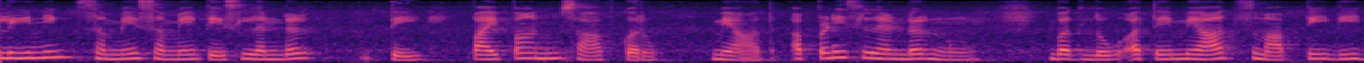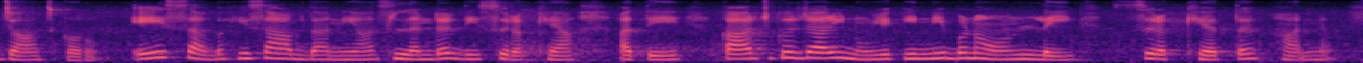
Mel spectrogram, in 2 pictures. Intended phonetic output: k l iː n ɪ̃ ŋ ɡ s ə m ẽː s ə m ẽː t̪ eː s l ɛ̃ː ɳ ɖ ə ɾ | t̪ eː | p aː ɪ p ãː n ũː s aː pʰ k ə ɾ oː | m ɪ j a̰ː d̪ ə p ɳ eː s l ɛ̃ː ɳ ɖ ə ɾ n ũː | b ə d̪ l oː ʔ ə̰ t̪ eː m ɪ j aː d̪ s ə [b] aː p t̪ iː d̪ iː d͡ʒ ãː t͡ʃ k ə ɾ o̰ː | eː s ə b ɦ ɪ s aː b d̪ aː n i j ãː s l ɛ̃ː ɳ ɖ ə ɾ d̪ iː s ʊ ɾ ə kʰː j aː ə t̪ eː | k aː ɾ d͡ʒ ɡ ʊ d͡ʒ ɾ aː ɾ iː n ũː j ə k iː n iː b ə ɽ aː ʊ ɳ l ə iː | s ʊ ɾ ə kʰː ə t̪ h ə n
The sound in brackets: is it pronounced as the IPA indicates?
no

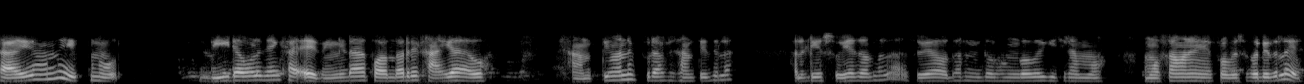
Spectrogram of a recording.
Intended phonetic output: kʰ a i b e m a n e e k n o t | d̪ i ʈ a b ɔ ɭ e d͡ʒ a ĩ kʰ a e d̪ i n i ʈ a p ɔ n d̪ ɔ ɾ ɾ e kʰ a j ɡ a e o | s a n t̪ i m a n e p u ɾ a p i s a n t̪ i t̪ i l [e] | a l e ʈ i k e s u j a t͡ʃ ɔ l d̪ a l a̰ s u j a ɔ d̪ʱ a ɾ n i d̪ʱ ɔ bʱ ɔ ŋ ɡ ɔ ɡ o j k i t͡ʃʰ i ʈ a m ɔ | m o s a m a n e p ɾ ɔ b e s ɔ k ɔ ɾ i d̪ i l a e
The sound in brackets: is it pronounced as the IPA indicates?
no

